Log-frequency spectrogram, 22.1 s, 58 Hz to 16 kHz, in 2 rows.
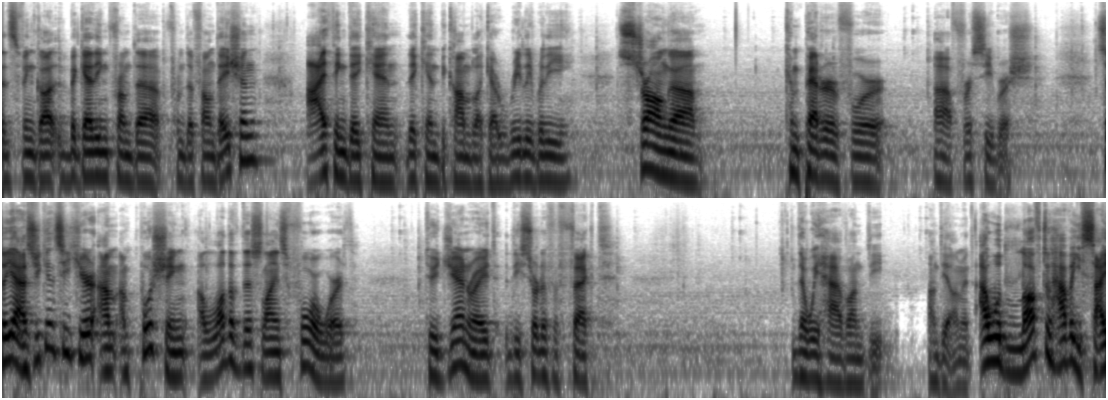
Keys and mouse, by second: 0.3 middle click, 1.4 shift+middle click, 1.9 shift+middle click, 2.5 middle click, 3.8 shift+middle click, 5.2 shift+click, 5.7 middle click, 6.0 g, 6.2 y, 7.7 click, 8.0 shift+middle click, 10.1 middle click, 10.3 g, 10.5 y, 11.5 shift+middle click, 12.0 click, 12.8 middle click, 14.5 click, 14.9 middle click, 16.1 middle click, 16.5 shift+middle click, 16.9 middle click, 18.4 g, 18.7 y, 19.8 click, 20.1-21.1 middle drag, 21.6 middle click.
